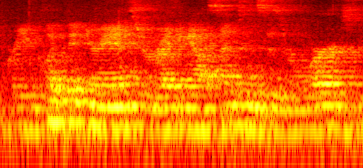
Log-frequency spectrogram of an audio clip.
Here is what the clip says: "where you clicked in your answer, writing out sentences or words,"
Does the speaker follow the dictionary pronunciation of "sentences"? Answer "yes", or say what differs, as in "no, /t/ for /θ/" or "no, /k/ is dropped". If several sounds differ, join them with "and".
yes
